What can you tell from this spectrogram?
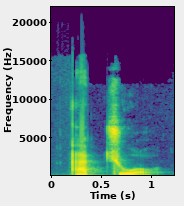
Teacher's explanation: we see TUA as a second syllable. So the T is pronounced ch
